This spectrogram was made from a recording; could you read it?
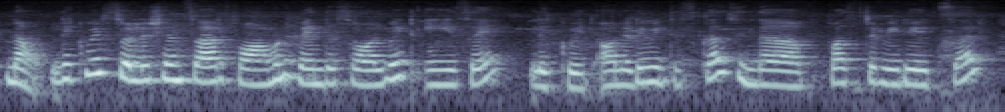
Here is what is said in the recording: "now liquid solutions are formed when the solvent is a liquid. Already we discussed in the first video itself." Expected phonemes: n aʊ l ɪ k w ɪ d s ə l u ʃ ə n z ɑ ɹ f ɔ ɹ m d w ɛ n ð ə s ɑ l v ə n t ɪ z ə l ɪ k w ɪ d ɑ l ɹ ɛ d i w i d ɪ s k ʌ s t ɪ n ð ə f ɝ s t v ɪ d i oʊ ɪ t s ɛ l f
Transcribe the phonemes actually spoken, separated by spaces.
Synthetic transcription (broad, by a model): n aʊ l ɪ k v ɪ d s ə l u ʃ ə n s ɑ ɹ f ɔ ɹ m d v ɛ n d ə s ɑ l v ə t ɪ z ə l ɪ k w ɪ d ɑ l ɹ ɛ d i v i d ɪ s k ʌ s ɪ n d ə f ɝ s t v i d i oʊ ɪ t s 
